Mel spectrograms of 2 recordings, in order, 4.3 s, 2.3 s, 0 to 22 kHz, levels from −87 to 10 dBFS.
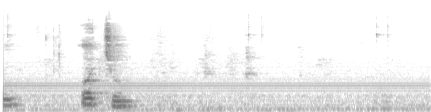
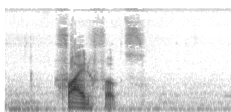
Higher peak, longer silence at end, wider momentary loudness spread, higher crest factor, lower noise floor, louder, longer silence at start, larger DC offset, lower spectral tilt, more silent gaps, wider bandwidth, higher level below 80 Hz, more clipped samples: second, -20 dBFS vs -2 dBFS; second, 0 s vs 0.9 s; first, 25 LU vs 21 LU; about the same, 24 dB vs 22 dB; first, -61 dBFS vs -56 dBFS; second, -39 LUFS vs -20 LUFS; about the same, 0.05 s vs 0.15 s; neither; about the same, -3.5 dB/octave vs -4.5 dB/octave; neither; about the same, 16 kHz vs 17 kHz; second, -66 dBFS vs -56 dBFS; neither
